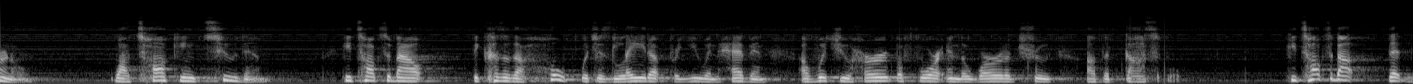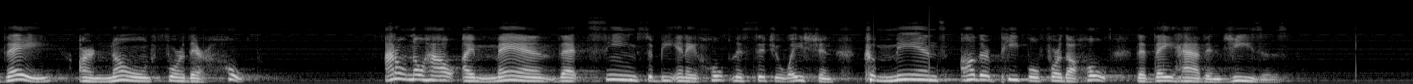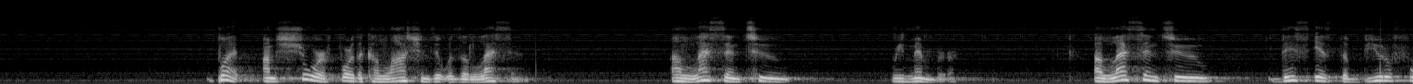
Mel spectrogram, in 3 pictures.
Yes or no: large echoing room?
yes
